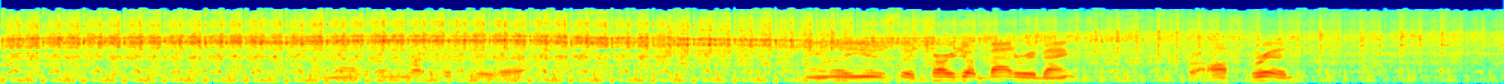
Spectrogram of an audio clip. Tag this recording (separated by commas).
Engine, Speech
